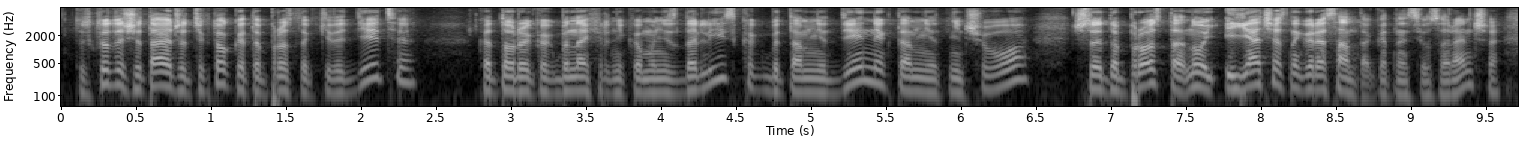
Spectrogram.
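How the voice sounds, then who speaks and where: A medium-pitched man at a very fast pace with lively intonation, dry with no echo over a quiet background. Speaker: podcast host. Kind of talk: casual chat. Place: home room. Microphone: studio mic.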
